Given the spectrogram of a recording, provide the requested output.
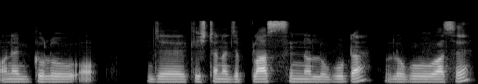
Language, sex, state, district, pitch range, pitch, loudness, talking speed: Bengali, male, Tripura, Unakoti, 125-130 Hz, 125 Hz, -21 LUFS, 125 wpm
